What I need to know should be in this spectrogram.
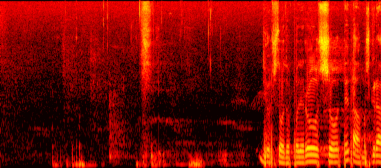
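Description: A man speaks calmly into a microphone in a large echoing hall.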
